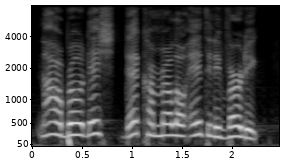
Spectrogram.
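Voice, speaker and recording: A man giving impassioned, profane livestream commentary from his desk, swinging between loud outbursts and low, intense talk. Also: fairly even intonation, a little fast, no echo, clean studio sound. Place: home desk. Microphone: desk mic.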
